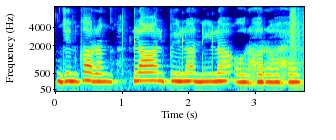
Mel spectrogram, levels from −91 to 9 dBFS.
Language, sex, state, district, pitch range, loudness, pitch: Hindi, female, Uttar Pradesh, Saharanpur, 230-255 Hz, -13 LUFS, 240 Hz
